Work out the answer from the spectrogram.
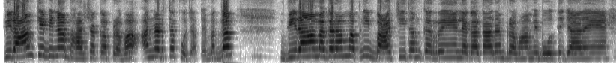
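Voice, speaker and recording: A woman's voice: high voice, normal speed, pushed and bright. A woman teacher explaining a grammar lesson to children, patiently repeating and rephrasing each point.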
